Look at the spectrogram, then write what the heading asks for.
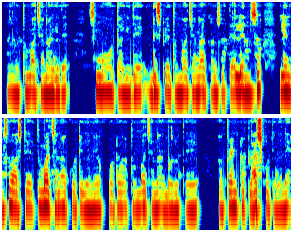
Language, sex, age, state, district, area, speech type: Kannada, male, 45-60, Karnataka, Kolar, rural, spontaneous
